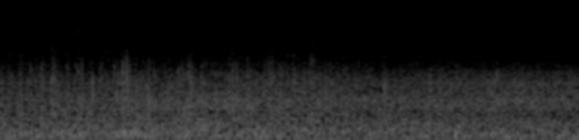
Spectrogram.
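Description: Steady, faint rain falling, with scattered drop ticks.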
